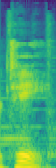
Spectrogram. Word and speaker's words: teh: trade deficit with China by selling opium for tea.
